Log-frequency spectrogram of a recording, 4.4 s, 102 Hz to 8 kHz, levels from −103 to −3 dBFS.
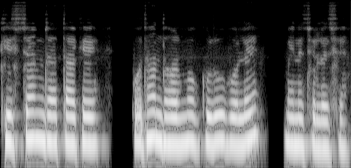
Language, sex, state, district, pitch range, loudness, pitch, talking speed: Bengali, female, West Bengal, Paschim Medinipur, 190-205 Hz, -17 LUFS, 195 Hz, 110 wpm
